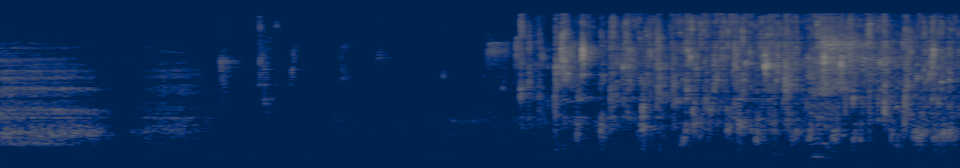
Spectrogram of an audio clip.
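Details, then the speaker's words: Quiet room, then splashing, dripping saline flushing through the nose while leaning over and mouth-breathing, a nasal rinse during recovery from endoscopic sinus surgery with turbinate reduction and septoplasty. "so we're just going to lean over and breathe through your mouth so you don't end up having water coming coming out of the wall"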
